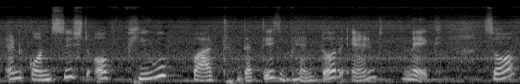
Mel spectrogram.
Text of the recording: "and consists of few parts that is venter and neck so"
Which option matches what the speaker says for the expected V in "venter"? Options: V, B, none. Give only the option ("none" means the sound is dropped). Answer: B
